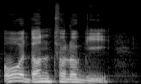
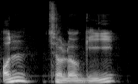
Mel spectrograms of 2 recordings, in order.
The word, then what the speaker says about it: Odontologie: Guck, habe ich richtig gesagt. Odontologie. Weil manche sagen das falsch, dann sagen die irgendwie Ontologie.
